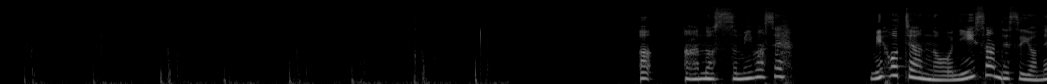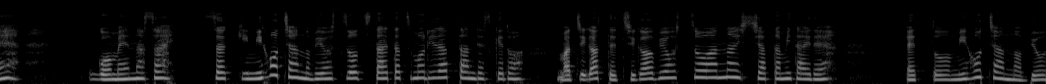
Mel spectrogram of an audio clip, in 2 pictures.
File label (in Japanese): 受付の女性, ASMR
